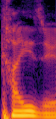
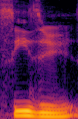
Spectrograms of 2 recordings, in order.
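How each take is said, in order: First: The name begins with a k sound. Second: The name begins with an s sound. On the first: The speaker calls it right. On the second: The speaker calls it wrong.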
